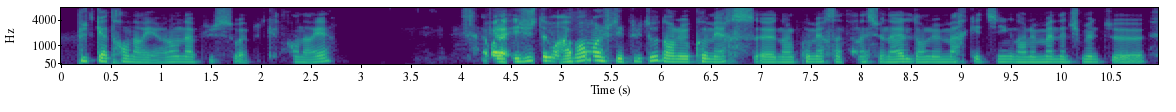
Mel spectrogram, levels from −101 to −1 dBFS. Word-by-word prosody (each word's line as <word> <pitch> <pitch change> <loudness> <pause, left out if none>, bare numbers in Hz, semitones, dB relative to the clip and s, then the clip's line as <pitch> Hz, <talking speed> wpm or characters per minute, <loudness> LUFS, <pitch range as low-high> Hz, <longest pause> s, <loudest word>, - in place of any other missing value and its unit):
plus 190 - 0
de - - -23
4 175 -1 +2
ans - - 0
en - - -4
arrière, 125 -2 -6
hein, 140 - -5
on 145 - -6
a 135 -1 -3
plus 135 - -12
ouais, - - -6
plus - - -35
de - - -35
4 - - -22
ans - - -8
en - - -9
arrière. 150 +9 -4 1.6
Voilà, 160 -1 +11
et 160 - +4
justement, 190 -1 +4
avant, 165 +8 +5
moi 215 -2 +8
j'étais 170 -4 +1
plutôt 165 +7 0
le 150 -4 +3
commerce, 145 -2 -2
heu, 130 - -1
dans 130 0 -5
le 130 - -5
commerce 145 +2 -5
international, 140 +1 -4
dans 135 -1 -5
le 140 -1 -4
marketing, 140 +1 -7
dans 130 -1 -4
le 135 - -4
management, 140 0 -5
heu 70 0 -3
145 Hz, 210 wpm, -32 LUFS, 135-160 Hz, 1.6 s, Voilà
